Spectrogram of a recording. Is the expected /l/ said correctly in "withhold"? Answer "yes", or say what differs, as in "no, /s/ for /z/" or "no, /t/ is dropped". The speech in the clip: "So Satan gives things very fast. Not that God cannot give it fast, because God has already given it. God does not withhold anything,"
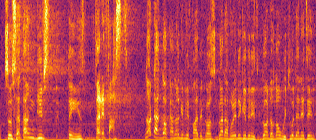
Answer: no, /l/ is dropped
